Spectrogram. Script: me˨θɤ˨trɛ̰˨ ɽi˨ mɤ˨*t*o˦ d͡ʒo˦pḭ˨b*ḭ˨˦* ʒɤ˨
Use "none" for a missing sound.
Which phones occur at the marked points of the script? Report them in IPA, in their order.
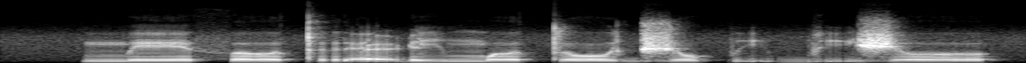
t, ḭ˨˦

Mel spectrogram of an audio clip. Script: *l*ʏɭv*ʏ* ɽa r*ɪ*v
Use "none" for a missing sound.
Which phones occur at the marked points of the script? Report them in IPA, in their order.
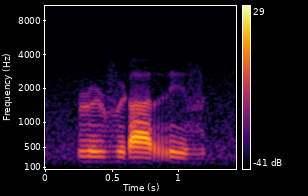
ɭ, ʏ, ɪ

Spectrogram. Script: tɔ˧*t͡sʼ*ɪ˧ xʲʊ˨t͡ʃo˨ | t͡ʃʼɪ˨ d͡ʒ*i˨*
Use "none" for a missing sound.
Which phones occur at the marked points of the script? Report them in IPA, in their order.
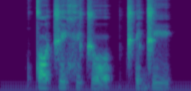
t͡ʃ, i˨

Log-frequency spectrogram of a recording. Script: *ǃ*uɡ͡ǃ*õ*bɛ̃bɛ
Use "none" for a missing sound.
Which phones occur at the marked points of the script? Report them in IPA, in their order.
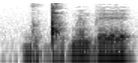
ɡ, o

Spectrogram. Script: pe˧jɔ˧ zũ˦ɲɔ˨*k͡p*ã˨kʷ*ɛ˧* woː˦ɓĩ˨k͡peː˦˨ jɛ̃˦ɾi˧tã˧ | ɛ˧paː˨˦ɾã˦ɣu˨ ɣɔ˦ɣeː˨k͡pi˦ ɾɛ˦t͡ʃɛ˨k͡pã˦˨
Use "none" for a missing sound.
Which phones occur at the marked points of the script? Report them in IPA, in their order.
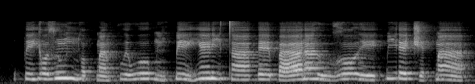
k͡p, ɛ˧

